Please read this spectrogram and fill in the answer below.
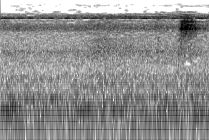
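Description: Steady running noise of a Richpeace two-head, six-knife computerized perforation sewing machine, with a short, louder hiss near the end.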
